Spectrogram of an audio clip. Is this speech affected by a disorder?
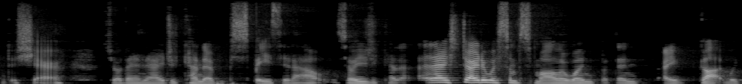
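Yes: born deaf, congenital; had to learn to speak and hear, hard, first full sentence at age five, English difficult.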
